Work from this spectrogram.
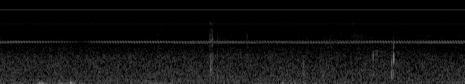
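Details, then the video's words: On the evening of 8 June in the Algarve, an Italian tree cricket sings one unbroken, even, high-pitched trill held at a single pitch, soft against a hissy night background with a couple of faint ticks. "Juni-Stimme des Abends am Algarve - Grilo da árvore"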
